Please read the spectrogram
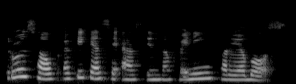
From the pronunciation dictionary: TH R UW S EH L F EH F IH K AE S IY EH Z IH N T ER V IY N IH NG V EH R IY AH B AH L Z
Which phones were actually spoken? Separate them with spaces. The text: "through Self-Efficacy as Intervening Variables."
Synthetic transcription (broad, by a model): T R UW S EH L F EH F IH K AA S IY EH S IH N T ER P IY N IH NG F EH R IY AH B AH L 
